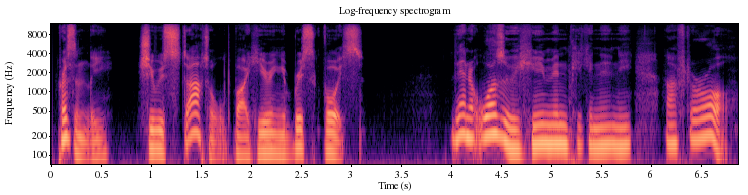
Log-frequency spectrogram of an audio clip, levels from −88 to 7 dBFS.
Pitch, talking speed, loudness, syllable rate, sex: 140 Hz, 150 wpm, -18 LUFS, 5.1 syllables/s, male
